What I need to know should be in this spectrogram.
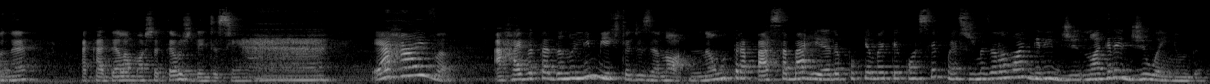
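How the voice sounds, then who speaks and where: A woman who hosts a self-help talk and gently guides viewers, speaking to them directly. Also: mid-range voice, slight background noise. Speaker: host, emotional wellness guide. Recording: roomy echo, faint ambience.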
